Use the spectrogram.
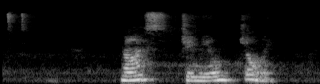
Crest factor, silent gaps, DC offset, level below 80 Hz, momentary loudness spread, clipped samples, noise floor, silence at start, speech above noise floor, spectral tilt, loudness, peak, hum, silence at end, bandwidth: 18 dB; none; under 0.1%; -56 dBFS; 15 LU; under 0.1%; -54 dBFS; 0.05 s; 37 dB; -6.5 dB/octave; -18 LUFS; -2 dBFS; none; 0.45 s; 12.5 kHz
